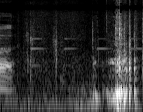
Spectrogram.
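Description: Brief handling noise near the end: rustling with a few knocks as things are shifted around on a car's back seat.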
